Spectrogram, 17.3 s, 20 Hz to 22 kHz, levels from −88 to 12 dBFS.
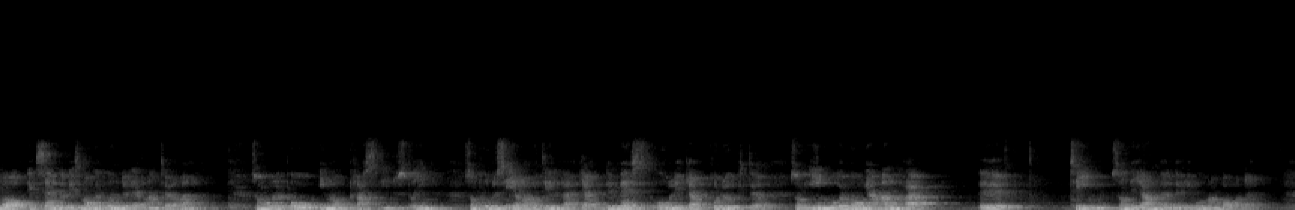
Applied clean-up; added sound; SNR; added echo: none; none; none; reverberation time 0.9 s.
